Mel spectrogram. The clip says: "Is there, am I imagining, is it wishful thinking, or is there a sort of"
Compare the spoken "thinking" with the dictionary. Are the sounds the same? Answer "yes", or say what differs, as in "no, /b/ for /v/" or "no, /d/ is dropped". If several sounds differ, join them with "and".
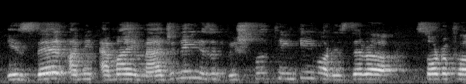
no, /t/ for /θ/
